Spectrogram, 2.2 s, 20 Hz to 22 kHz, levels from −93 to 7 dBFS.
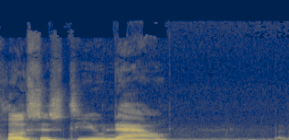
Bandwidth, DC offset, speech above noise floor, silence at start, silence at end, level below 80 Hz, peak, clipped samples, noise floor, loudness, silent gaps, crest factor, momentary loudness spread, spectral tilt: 16.5 kHz; under 0.1%; 29 dB; 0 s; 0 s; -60 dBFS; -4 dBFS; under 0.1%; -46 dBFS; -19 LUFS; none; 16 dB; 10 LU; -6 dB/octave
